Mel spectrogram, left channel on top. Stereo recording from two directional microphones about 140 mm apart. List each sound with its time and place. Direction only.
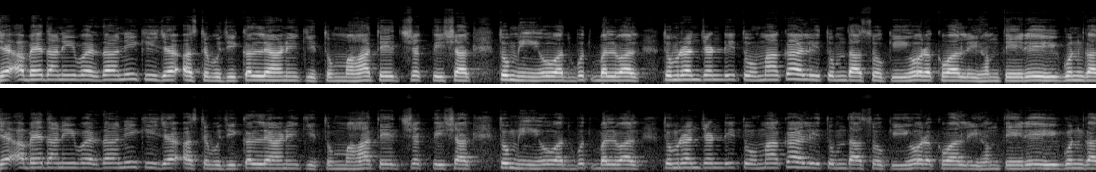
0.0 s speech: 50° left (ahead or behind)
